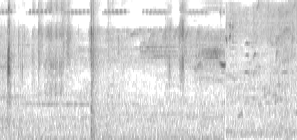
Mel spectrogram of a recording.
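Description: Quiet outdoor ambience with three sharp clicks, a little under two seconds apart, and faint bird chirps a little past the middle.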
